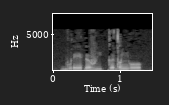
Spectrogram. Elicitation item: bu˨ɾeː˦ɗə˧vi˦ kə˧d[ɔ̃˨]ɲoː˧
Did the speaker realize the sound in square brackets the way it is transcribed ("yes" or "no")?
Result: no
